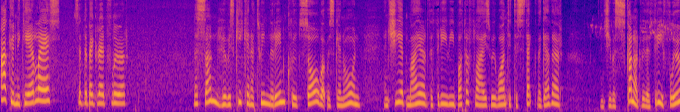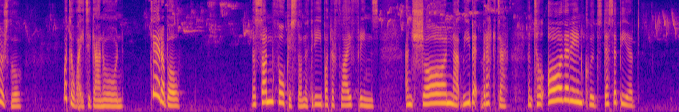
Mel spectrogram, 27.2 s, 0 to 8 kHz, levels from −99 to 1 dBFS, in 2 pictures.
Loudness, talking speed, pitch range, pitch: -24 LUFS, 155 wpm, 190-255 Hz, 220 Hz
